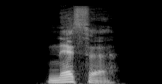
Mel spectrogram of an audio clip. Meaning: wetness
- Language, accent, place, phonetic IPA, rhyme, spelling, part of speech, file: German, Germany, Berlin, [ˈnɛsə], -ɛsə, Nässe, noun, De-Nässe.ogg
